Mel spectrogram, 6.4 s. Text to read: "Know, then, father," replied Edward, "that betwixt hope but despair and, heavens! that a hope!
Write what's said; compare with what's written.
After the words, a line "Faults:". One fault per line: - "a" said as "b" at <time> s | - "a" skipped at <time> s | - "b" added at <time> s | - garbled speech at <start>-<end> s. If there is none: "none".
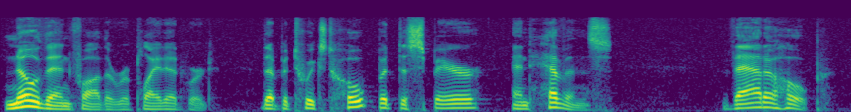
"Know, then, father," replied Edward, "that betwixt hope but despair and, heavens! that a hope!
Faults:
none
